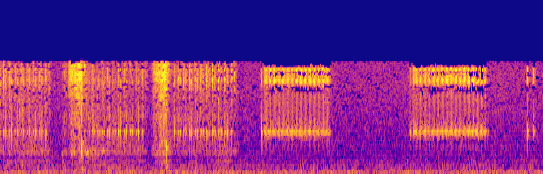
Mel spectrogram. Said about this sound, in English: And Mrs. Morris, knowing how foolish it was, knowing it, went to the phone and dialed.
